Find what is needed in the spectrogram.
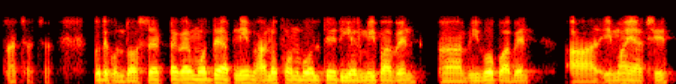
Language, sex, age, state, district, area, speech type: Bengali, male, 30-45, West Bengal, Nadia, urban, conversation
